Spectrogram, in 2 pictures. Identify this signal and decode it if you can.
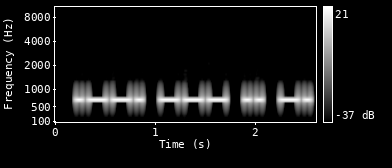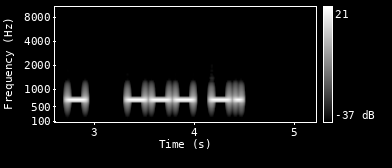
Morse code, heard as a keyed tone, about 21 wpm, 700 Hz. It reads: POINT ON
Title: Sets of 8 Words - 20wpm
